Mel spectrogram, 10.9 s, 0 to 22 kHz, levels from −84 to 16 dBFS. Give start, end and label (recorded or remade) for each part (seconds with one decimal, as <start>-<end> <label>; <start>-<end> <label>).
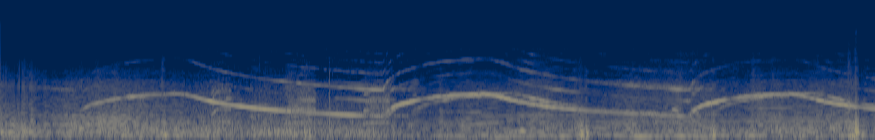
0.0-2.3 remade; 2.3-5.1 recorded; 5.1-10.9 remade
